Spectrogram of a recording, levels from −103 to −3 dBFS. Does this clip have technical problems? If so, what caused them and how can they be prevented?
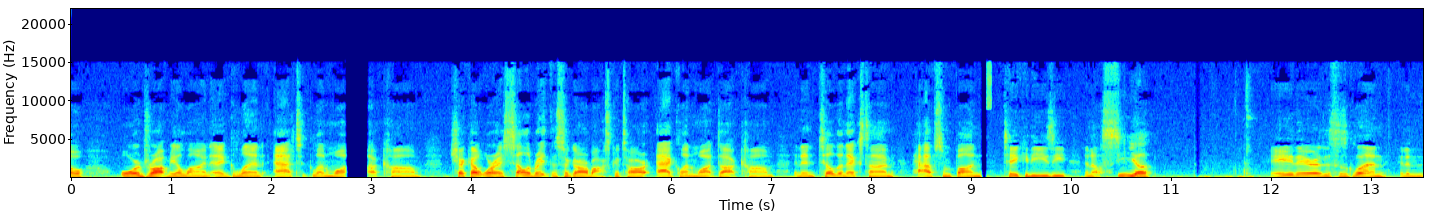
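Yes. The sound drops out twice, briefly: a quick fade of about 20 ms into silence at 2.73 s that lasts until 3.01 s, and a much shorter hole at 9.09 to 9.21 s. These are digital broadcast dropouts. The receiver lost the signal or rejected corrupted frames and muted until clean data returned, so that stretch of the programme is gone. The gap lengths fit about five lost frames and then one. Prevent them by improving reception with a better antenna, placement or signal strength.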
